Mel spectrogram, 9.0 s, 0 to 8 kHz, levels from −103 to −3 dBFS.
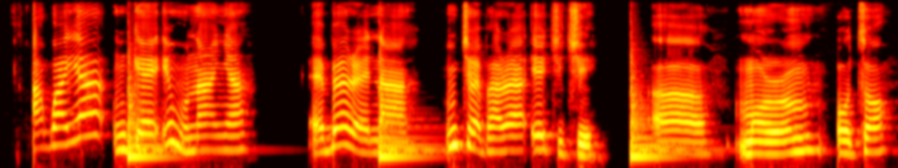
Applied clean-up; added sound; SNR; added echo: none; Snare drum; 9 dB; none.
